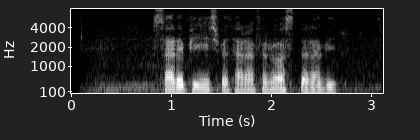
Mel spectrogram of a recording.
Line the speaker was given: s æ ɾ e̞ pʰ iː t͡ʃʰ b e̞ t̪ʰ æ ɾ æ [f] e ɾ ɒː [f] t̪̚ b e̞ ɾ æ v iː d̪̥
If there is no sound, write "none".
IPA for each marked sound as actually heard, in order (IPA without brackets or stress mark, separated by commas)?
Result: f, s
